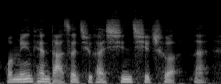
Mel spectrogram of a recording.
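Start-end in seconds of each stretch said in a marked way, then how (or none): none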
